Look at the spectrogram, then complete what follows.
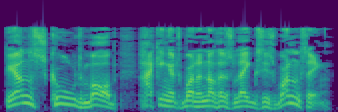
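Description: A man voicing a blustering elderly male wizard who runs a university, with a booming, pompous manner. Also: sing-song, normal speed, fairly bright tone, husky, no room sound, full character voice. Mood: jovial.

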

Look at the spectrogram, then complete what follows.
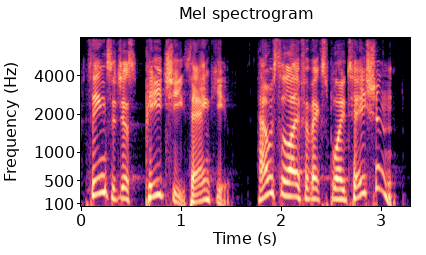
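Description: A man voicing a brash, mocking young anarchist woman in a high, nasal, theatrical voice for a story. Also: big pitch swings, a little fast, bright, forceful tone, dry recording, exaggerated voice. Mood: sarcastic. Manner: sarcastic, taunting, exaggerated.

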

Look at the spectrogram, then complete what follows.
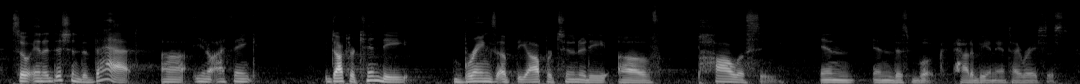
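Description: A man speaking as a discussion guest, explaining earnestly in deliberate, emphatic phrases. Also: lowish voice, a little mellow. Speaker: discussion panelist. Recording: reverberant hall-like echo.

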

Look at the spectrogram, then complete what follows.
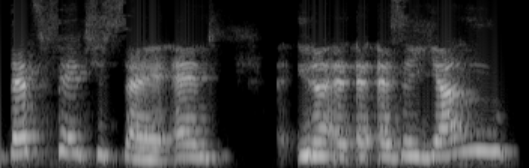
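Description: Interview guest: South African woman, fairly high voice, thoughtful storyteller. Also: expressive, a bit bright. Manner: measured, reflective, with frequent restarts. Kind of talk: personal recollection in an interview.

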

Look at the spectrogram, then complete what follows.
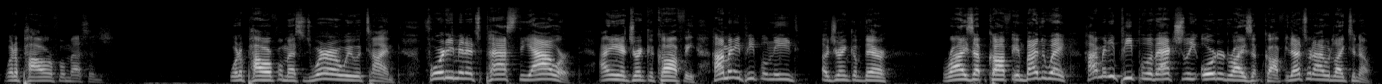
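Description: A man with a raspy voice hosting a faith livestream, preaching and reading viewer comments aloud, often repeating phrases for emphasis. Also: high-pitched, expressive, quick pace, bright, forceful tone. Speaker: host of a faith livestream show.

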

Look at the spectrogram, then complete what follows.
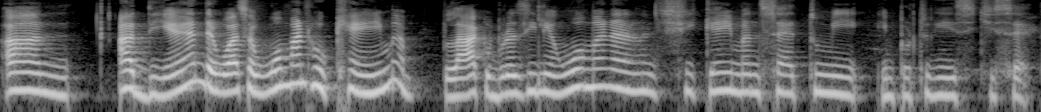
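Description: Effusive singer searching for words. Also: female voice, on the high side, moderate pace. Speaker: classical singer. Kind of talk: casual conversation.

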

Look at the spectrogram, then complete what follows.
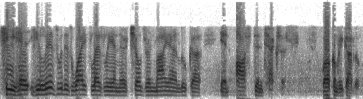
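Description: A man's voice: mid-range voice, fairly even intonation, moderate pace, highs cut off, a little hiss or hum. A man hosting an interview show over a remote setup, rambling a little with frequent restarts and fillers as he introduces guests and asks questions. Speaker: talk show host. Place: home setup in New York. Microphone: remote call setup.

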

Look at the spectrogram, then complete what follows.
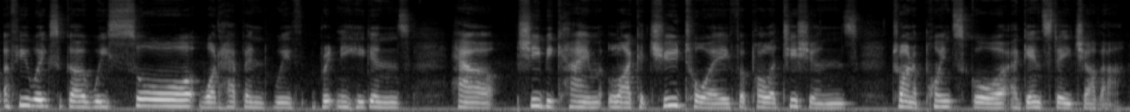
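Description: A woman's voice: sits low, dark tone. Older woman losing her voice, blunt. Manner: impassioned, blunt, conversational. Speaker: host. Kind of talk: spoken commentary on social justice.

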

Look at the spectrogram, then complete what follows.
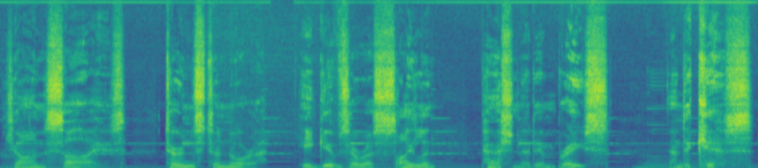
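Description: A male narrator reads screenplay action in a lowish voice. He takes it slowly, over faint guitar music. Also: animated, vocal fry.

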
